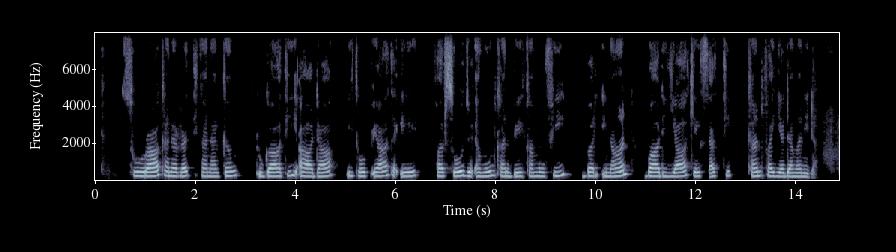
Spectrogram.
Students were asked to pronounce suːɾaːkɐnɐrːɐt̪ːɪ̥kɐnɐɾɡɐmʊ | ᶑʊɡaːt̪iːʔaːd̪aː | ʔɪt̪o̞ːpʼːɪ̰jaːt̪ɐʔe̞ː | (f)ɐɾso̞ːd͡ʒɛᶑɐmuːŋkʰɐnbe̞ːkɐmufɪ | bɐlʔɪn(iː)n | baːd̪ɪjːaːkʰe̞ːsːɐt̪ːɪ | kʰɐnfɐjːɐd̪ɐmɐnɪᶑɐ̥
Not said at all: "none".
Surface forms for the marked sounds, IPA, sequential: f, aː

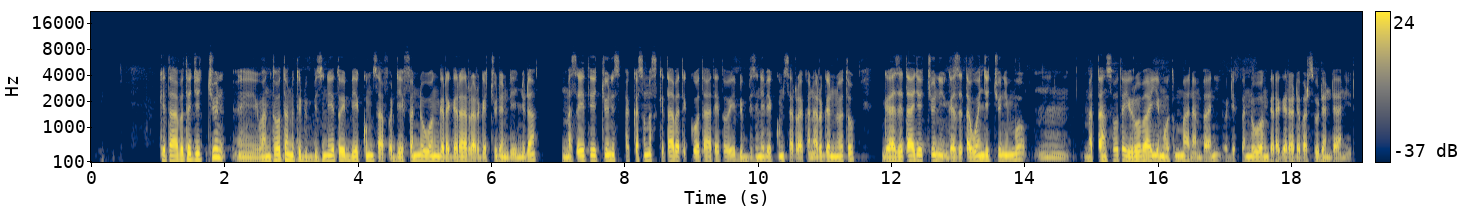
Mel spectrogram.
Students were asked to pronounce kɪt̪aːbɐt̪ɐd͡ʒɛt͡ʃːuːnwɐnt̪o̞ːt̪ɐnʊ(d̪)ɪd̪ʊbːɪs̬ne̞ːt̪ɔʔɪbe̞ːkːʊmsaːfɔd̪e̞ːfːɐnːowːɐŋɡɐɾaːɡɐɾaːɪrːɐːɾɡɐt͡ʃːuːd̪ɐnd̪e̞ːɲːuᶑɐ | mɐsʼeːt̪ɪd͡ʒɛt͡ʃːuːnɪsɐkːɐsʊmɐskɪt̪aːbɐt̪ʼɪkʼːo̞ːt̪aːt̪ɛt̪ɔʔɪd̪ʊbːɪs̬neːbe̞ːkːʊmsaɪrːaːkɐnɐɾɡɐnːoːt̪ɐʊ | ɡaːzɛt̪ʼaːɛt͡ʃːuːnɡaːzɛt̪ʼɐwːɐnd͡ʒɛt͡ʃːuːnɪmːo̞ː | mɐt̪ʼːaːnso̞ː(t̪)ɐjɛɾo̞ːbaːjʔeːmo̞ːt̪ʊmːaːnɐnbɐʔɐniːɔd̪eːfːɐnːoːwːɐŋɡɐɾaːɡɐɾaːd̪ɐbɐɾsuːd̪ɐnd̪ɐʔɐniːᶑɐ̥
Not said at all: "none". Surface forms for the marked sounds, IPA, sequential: t̪, t̪

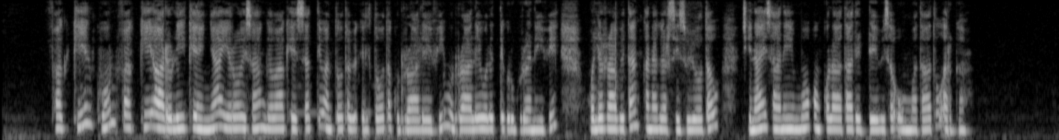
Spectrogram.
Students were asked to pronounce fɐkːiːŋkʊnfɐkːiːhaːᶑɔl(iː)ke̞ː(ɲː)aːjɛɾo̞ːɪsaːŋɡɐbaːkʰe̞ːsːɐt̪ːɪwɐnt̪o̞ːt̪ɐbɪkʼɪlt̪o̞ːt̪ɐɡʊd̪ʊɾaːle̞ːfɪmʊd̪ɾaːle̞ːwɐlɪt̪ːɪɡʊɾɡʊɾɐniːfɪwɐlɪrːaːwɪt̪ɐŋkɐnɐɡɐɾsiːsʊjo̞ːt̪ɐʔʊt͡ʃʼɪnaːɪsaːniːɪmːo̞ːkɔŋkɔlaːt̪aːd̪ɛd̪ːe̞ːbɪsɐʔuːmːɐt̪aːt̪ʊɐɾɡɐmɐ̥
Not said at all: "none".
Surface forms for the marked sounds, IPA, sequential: iː, ɲː

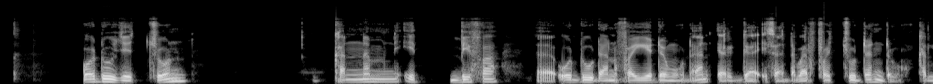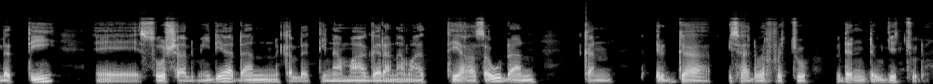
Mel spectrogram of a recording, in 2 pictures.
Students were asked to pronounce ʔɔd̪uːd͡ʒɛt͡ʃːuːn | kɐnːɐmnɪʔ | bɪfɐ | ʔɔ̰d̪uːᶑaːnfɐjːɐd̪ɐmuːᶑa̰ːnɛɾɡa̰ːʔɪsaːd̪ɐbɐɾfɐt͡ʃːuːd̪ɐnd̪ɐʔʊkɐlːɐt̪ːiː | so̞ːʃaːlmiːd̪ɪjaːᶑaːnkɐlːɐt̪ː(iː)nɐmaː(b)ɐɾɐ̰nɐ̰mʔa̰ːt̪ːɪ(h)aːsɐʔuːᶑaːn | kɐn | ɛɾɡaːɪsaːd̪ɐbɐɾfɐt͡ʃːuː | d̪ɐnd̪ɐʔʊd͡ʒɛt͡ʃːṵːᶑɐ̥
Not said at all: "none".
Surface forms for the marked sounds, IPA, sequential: iː, ɡ, h

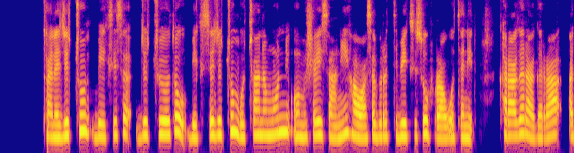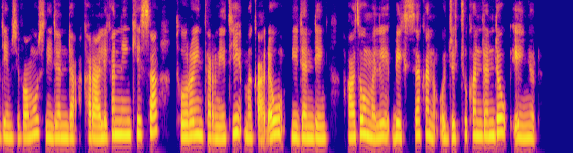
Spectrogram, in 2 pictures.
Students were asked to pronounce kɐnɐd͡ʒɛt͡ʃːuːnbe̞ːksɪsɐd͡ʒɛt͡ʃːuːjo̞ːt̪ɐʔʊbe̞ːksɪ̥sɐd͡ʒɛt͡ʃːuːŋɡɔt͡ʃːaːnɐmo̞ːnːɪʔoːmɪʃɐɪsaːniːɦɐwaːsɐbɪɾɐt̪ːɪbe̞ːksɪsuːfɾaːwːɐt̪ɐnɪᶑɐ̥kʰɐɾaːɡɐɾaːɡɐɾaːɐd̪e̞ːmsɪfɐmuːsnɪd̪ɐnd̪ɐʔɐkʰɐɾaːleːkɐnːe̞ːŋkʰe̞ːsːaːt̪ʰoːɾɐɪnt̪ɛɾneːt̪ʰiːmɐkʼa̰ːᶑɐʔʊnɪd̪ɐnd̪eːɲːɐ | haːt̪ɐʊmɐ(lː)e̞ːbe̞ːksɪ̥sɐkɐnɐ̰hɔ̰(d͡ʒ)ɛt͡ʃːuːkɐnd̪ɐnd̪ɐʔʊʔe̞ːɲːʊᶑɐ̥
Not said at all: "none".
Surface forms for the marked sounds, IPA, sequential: l, d͡ʒː

